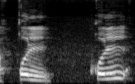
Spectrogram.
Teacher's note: قل کو بالکل حلق سے قاف نکلے گا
